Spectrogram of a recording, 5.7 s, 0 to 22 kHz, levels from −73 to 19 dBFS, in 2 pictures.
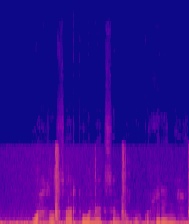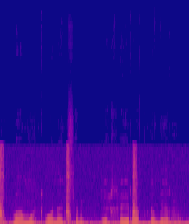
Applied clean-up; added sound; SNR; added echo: none; Clock; 2 dB; none.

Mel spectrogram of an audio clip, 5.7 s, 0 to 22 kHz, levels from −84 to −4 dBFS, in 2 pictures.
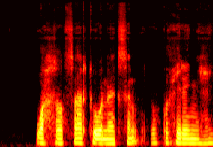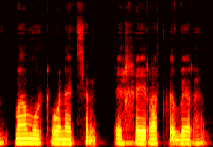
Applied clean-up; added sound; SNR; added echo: neural mask model DeepFilterNet 3.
